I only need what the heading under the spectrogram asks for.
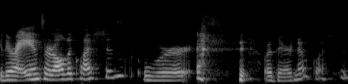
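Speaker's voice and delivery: light laugh through the words, chuckling. Presenter checks for audience questions in a research talk, chuckling.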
